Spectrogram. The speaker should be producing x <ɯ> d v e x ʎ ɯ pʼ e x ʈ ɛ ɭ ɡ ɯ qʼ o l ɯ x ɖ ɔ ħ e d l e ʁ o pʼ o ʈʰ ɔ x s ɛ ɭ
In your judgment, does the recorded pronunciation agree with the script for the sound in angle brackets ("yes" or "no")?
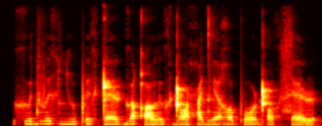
yes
